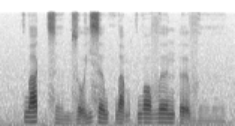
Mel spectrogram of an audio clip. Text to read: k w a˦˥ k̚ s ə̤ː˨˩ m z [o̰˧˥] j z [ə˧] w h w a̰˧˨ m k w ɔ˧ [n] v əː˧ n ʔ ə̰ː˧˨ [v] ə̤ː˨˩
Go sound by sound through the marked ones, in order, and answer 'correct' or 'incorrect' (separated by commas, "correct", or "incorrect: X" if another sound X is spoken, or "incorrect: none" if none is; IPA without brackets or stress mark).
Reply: correct, correct, incorrect: none, correct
